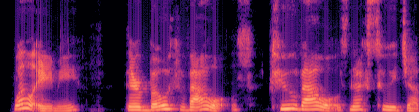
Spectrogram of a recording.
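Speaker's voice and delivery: normal talking voice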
